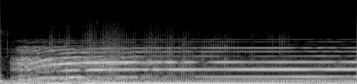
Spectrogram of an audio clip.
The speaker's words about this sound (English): The purge. What is that? The purge siren. Oh, the purge. Yeah. So I thought it was some kind of siren.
